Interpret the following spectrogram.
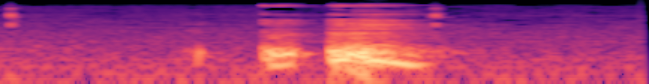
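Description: A man coughing to clear his throat: a short catch, then a louder throaty cough, about a second in.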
